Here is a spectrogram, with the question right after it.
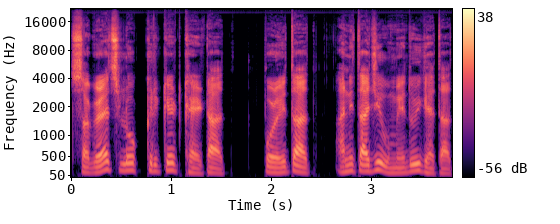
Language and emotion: Goan Konkani, neutral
